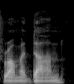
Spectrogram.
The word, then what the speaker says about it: Ramadan: They were done before Ramadan, um, they were done in the beginning of Ramadan, and uh, apologies, I definitely mispronounced Ramadan. It's Ramadan, um, at least if it's spelled correctly in this study.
